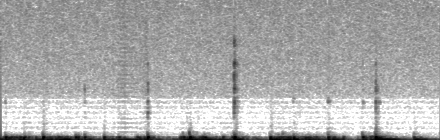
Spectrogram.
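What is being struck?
Steel mesh microphone grille.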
